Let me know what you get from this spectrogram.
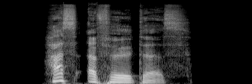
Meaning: strong/mixed nominative/accusative neuter singular of hasserfüllt
- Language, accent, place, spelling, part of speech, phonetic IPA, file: German, Germany, Berlin, hasserfülltes, adjective, [ˈhasʔɛɐ̯ˌfʏltəs], De-hasserfülltes.ogg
